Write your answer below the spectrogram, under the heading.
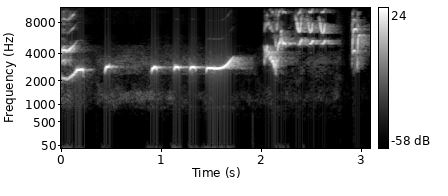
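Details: Song thrush singing: a clear whistled note rising then held, a run of short even whistles at the same pitch, then a burst of high scratchy twittering and a final squeaky phrase, all in a quiet setting.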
